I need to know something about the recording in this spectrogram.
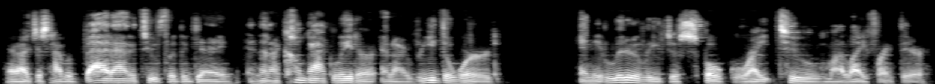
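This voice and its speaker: This low-pitched vlogger, a man in his thirties, speaks at a moderate pace about his morning routine and his faith. He's earnest and relaxed, chatting conversationally and often restarting his sentences.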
